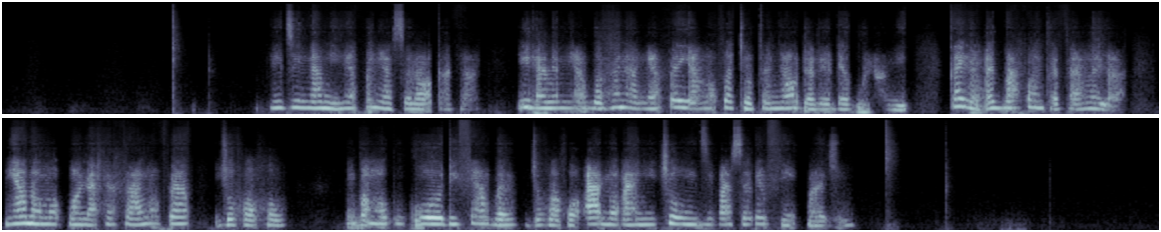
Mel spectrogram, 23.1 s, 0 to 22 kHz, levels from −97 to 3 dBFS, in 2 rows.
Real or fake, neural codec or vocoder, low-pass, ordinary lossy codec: fake; codec, 44.1 kHz, 0.9 kbps, DAC; 19.8 kHz; Opus, 16 kbps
